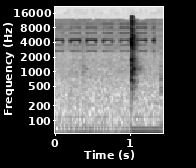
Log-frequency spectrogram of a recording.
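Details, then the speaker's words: Gigabyte GA-Z77X-D3H motherboard with damaged CPU socket pins, powered on: fans run, rapid unbroken high beeps about five a second; never finishes POST, cause not yet known. "it's making a fast continuous beep beep beep beep beep beep beep"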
